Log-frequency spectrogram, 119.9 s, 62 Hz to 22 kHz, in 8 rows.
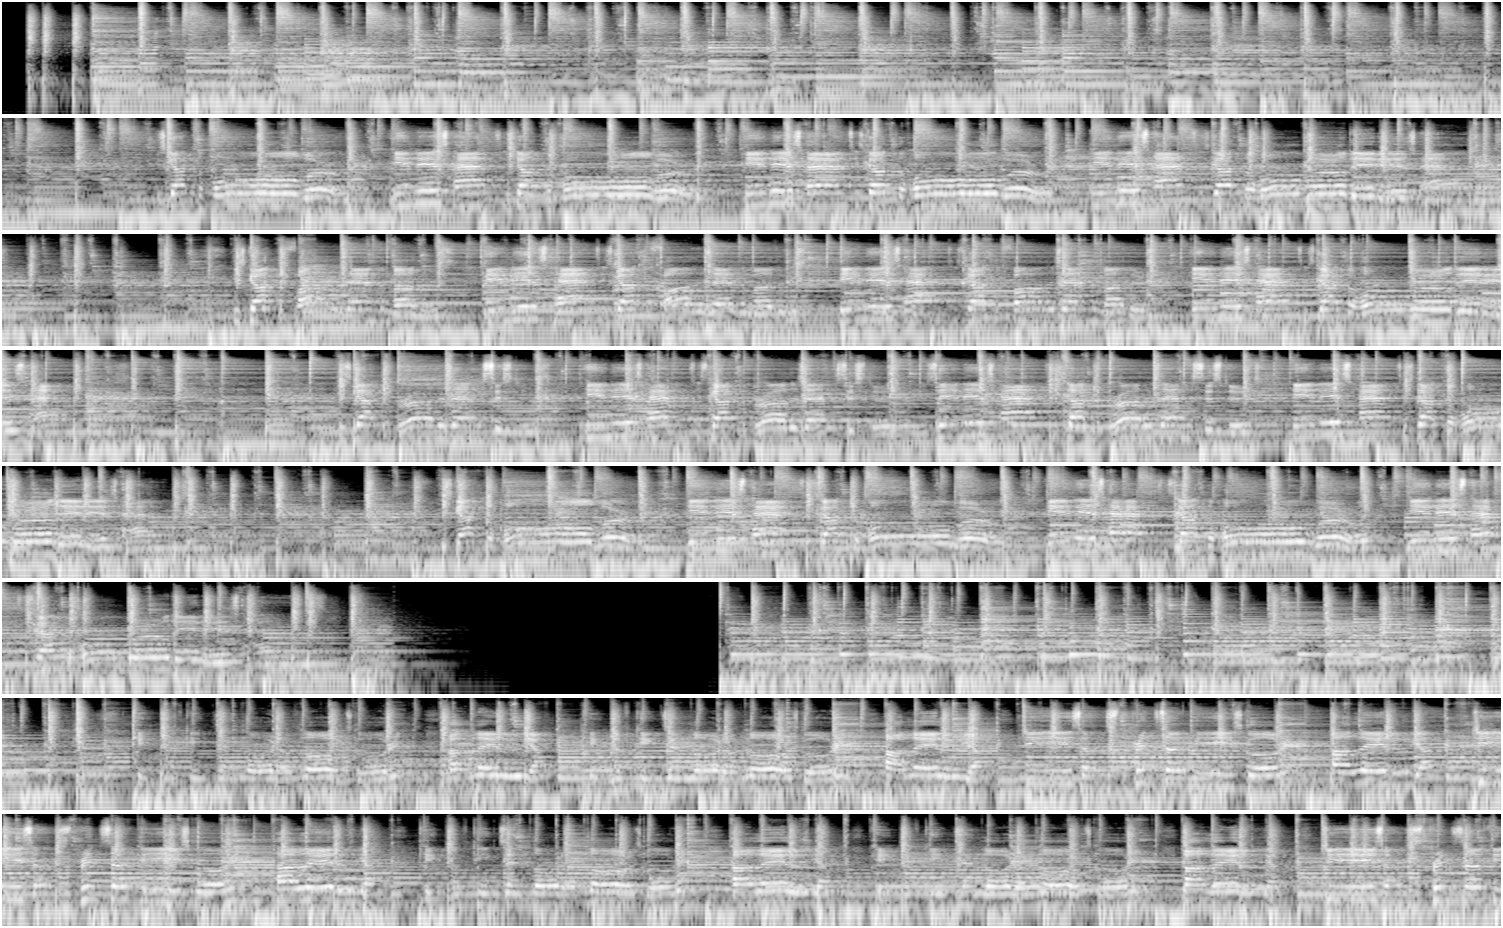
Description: Special worship music for Pastoral Search Prayer Night.
Audio begins with 3 worship songs specifically geared toward kids, after which there is other worship music.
